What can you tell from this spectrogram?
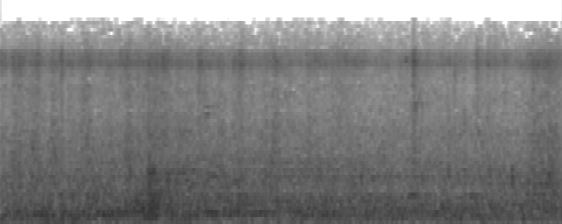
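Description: Electric sugarcane press running, crushing stalks of sugarcane fed through its rollers: a steady mechanical grinding with a few sharp cracks, one about a second and a half in and another near the end.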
